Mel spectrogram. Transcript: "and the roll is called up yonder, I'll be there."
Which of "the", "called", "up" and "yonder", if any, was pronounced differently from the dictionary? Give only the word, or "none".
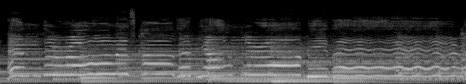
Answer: up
